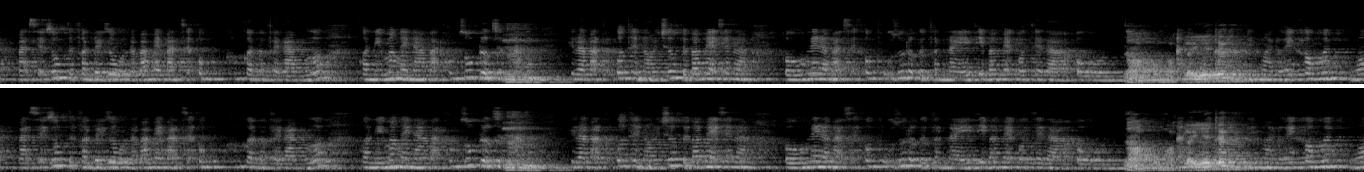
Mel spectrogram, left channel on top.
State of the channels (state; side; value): normal; both; correlation 0.50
